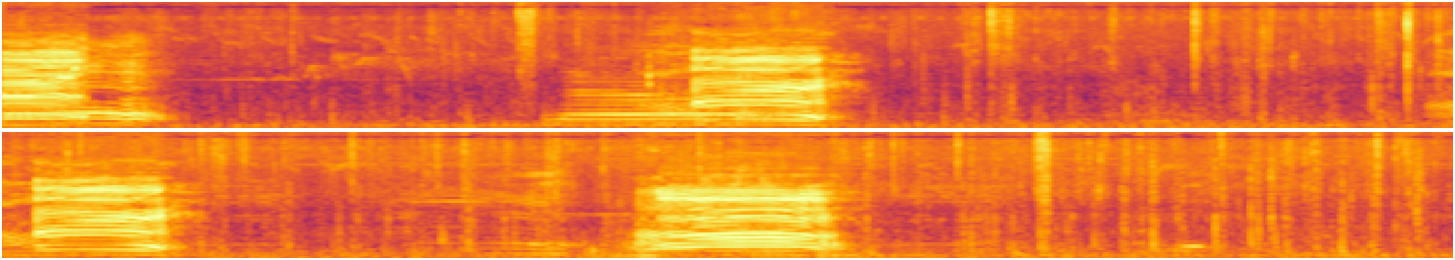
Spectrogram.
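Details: A herd of cattle walking on the road moos at irregular intervals, four rich, arching calls of one to one and a half seconds each, separated by quiet gaps with distant faint chirps.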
